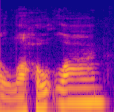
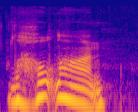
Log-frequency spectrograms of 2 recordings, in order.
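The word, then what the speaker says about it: Lhotlan: I said a Lahotlan. – Lahotlan. – Oh, I like that emphasis on the H.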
